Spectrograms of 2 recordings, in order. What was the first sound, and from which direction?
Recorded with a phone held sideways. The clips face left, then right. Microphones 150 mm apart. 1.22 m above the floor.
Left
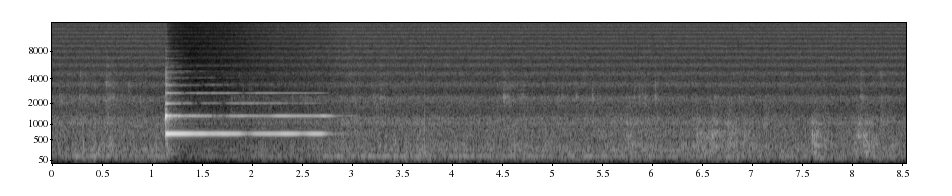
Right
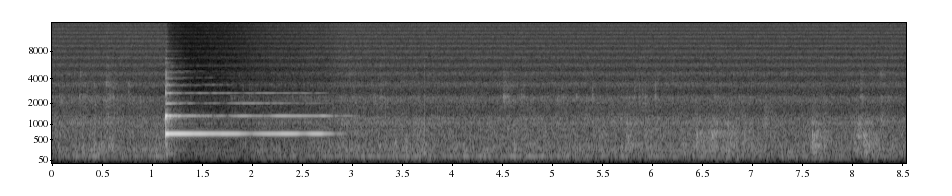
A piano, 15° right (ahead or behind).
